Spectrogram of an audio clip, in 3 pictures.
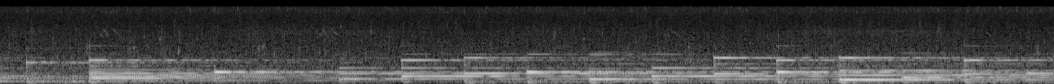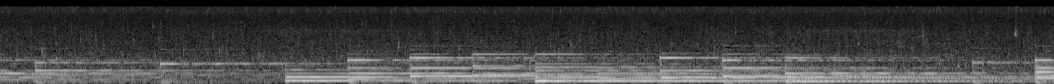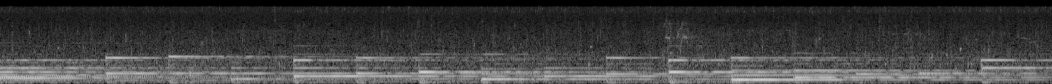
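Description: Slow, gentle piano music: soft single notes and chords each held for a second or two, with a faint steady hiss underneath.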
